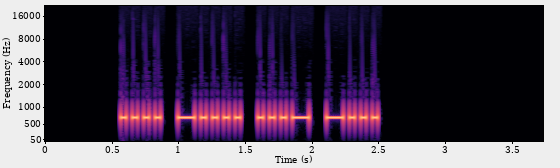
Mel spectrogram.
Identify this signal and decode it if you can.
Morse code, heard as a keyed tone, about 28 wpm, 700 Hz. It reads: H6VB
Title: Four Challenging Letter-Number Combinations 28wpm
